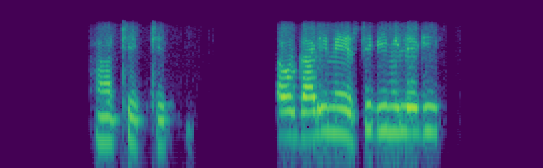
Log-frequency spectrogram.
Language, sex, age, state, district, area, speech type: Hindi, female, 60+, Uttar Pradesh, Hardoi, rural, conversation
